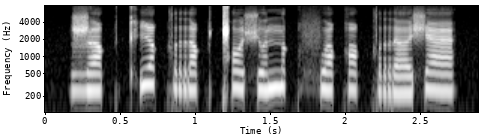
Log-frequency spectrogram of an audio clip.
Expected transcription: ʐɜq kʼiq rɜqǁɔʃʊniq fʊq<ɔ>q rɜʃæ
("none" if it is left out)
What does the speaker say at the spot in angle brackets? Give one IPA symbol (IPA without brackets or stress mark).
ɔ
